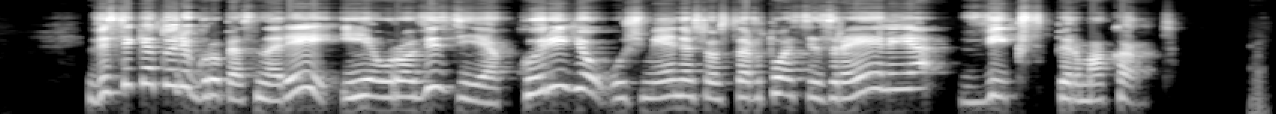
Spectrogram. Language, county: Lithuanian, Panevėžys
